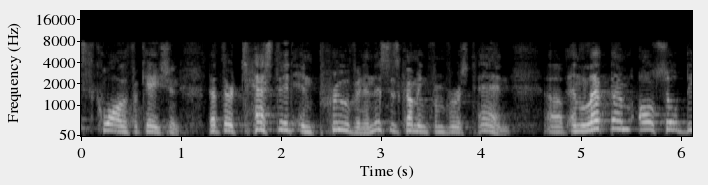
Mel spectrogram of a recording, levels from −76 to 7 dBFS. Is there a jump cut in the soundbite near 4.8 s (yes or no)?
yes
